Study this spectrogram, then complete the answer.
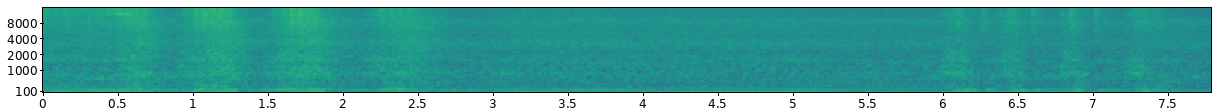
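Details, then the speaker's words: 1960 XK Ford Falcon petrol six, first start in 12 months, fuel dripping from carburetor: catches after a few throttle blips and settles into a steady, even low idle; sounds healthy, normal idle. "there you go folks that's the first start in about 12 months on this 1960 talkin and just listen to that engine using that sway"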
